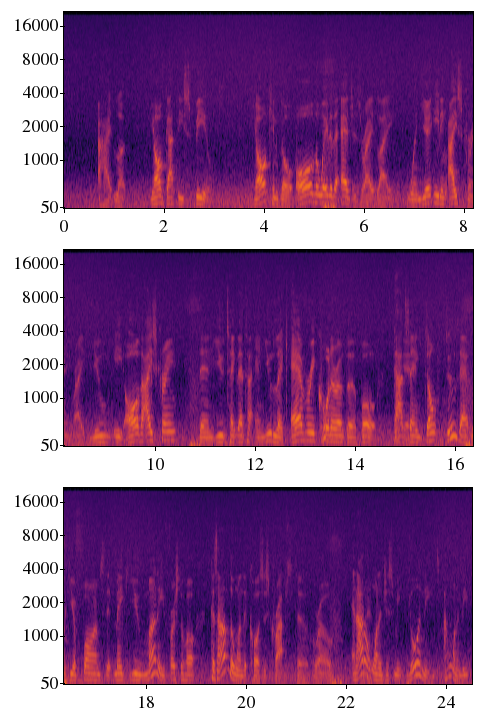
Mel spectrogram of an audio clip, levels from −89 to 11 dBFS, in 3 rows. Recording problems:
hiss; noticeable; throughout; 10 dB below the speech

